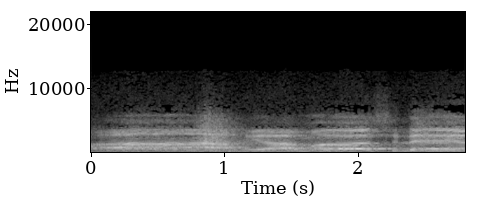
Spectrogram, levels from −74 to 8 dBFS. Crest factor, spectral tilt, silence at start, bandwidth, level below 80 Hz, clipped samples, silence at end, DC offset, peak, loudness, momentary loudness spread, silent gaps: 14 dB; -2.5 dB/octave; 0 s; 13 kHz; -46 dBFS; under 0.1%; 0 s; 4%; -2 dBFS; -16 LUFS; 4 LU; none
